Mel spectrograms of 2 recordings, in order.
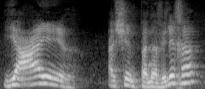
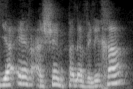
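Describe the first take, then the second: First: The middle of Ya'er has a throaty guttural sound. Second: The middle of Ya'er has a silent glottal sound. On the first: God will pour out his anger upon you. The speaker calls it wrong. "confondre le Aleph et le Aïn" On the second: God will shine his face upon you. The speaker calls it right. "Ya'er c'est Yud Aleph Resh"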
